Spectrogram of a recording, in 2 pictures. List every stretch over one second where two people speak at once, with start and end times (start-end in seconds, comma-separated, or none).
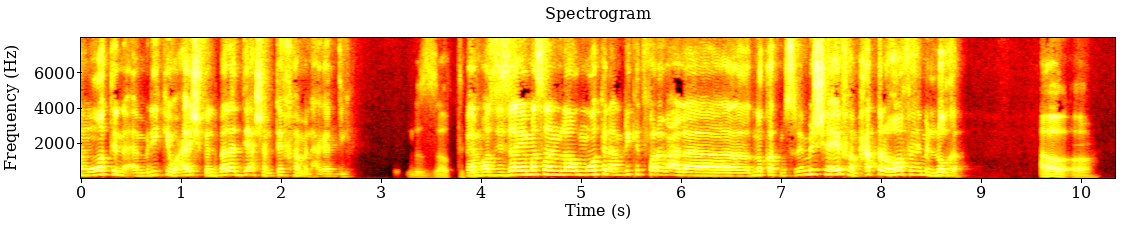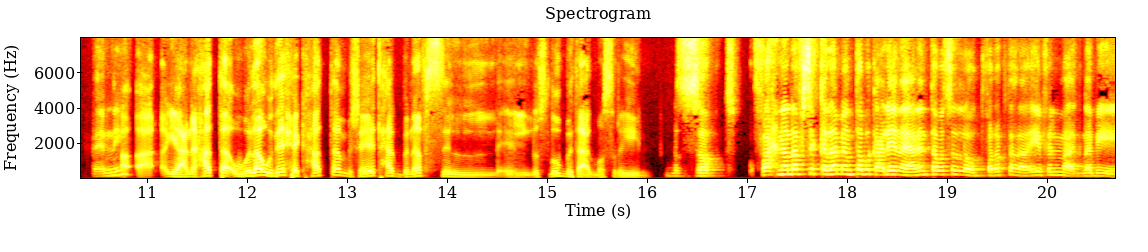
none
